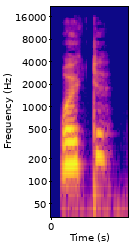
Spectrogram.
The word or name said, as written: røgter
